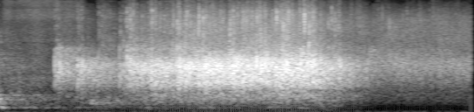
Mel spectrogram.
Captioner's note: applause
